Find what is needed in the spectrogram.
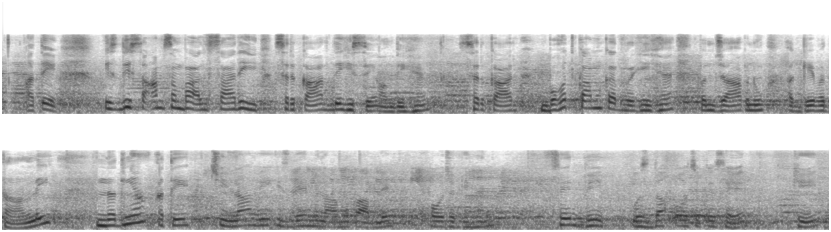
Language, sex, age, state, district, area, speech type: Punjabi, male, 18-30, Punjab, Pathankot, rural, spontaneous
